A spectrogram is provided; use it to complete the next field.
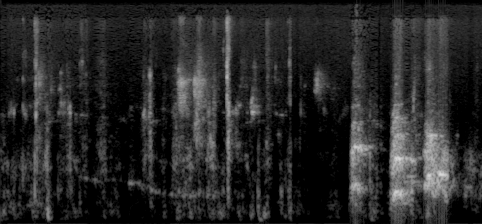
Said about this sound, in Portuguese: Cachorrinho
